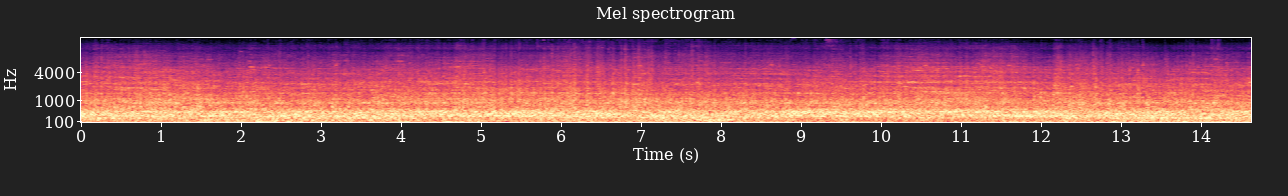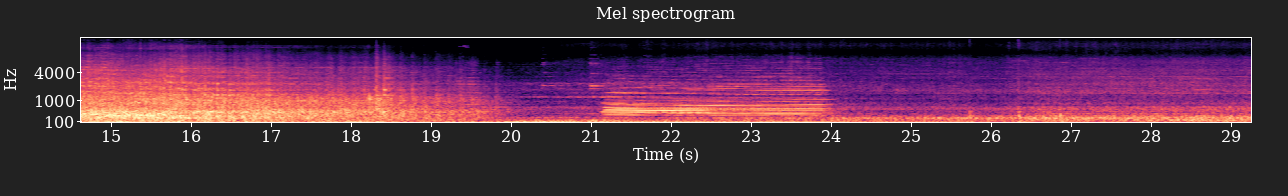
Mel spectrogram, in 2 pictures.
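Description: Double-stack container freight train rolling past close by: a loud, steady clatter of wheels and cars. About eighteen seconds in it cuts off suddenly to a quieter scene, where a train horn sounds one long blast of about three seconds, several tones at once, followed by the lower rumble of passing boxcars.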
